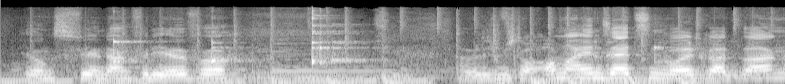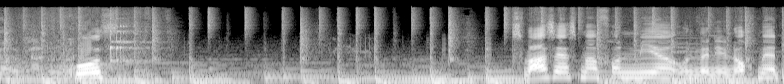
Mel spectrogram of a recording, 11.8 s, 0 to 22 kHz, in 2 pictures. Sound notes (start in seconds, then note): 2.0 loose music; 6.6 beer bottles clink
